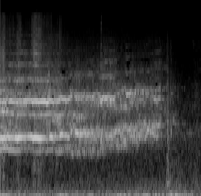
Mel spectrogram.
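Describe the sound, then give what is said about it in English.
Car tyres skidding and squealing as young men burn rubber on a waterfront: a loud, sustained high-pitched screech that holds steady, then breaks off and fades near the end. “Every evening, young men show up on the waterfront to burn rubber for kicks.”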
